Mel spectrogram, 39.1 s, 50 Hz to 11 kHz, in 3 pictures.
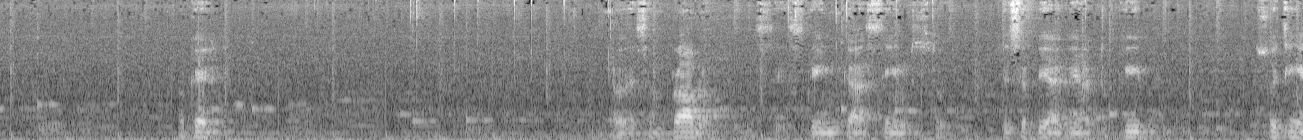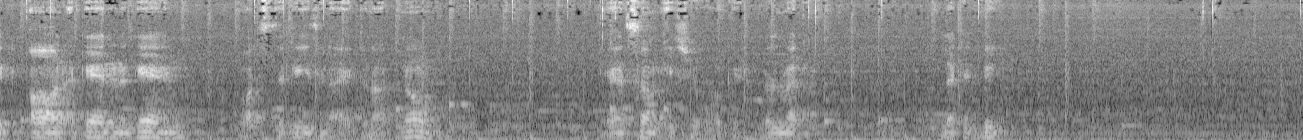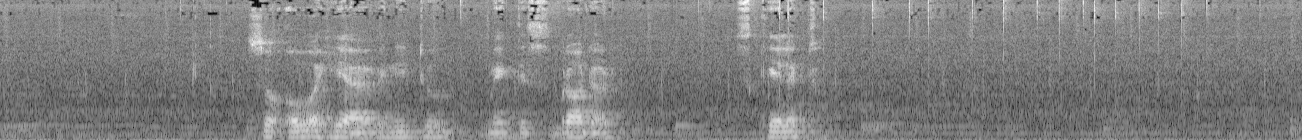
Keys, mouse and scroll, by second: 9.0 middle click, 10.9 middle click, 26.0 middle click, 32.1 k, 33.0 f, 34.3 click, 35.2 click, 36.4 click, 36.9 click, 37.7 click, 38.2 middle click.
